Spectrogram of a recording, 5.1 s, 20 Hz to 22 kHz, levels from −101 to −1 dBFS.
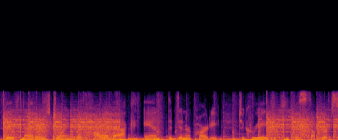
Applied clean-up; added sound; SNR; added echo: none; Drum kit; 0 dB; none.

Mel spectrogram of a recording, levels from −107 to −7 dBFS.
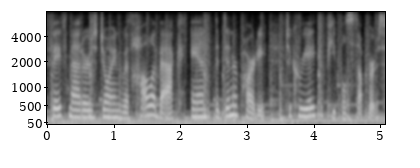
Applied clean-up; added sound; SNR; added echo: none; none; none; none.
